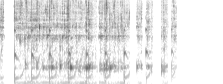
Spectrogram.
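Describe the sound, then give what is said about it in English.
Rosé wine from France pours into a glass, a steady glugging stream with a quick rhythmic pulse, ending in a few short separate splashes before falling silent. “Zemiraval Rosé from France, and we're going to start pouring now,”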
